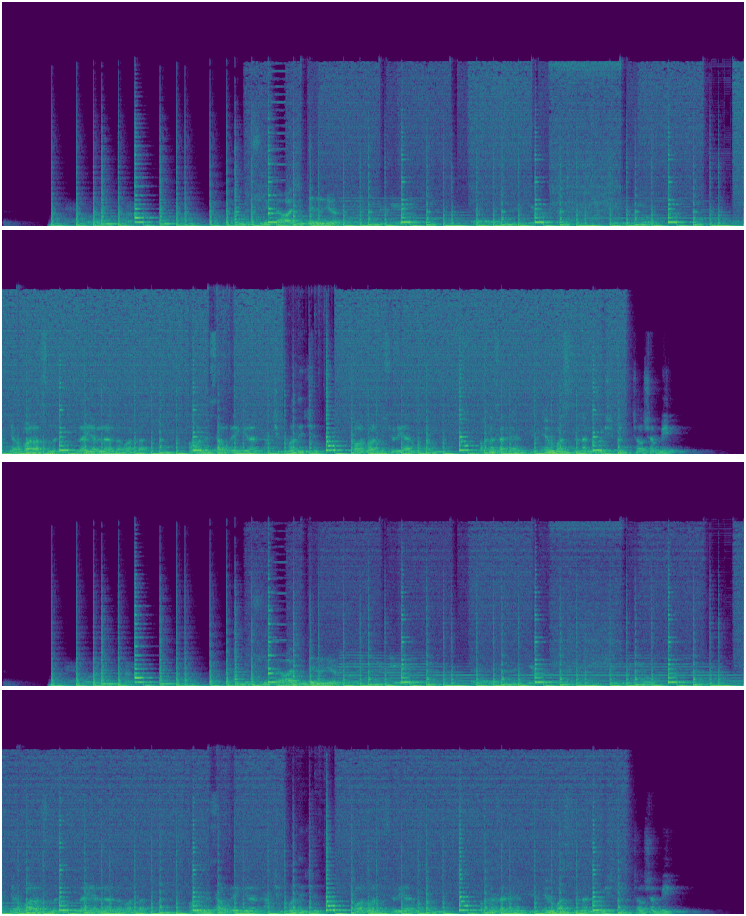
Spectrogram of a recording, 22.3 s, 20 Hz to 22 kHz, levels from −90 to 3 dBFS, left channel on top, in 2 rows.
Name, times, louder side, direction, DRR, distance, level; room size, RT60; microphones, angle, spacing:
sound 1, 0.7-20.5, equal, ahead, 0.6 m, -24 dB
voice 1, 0.9-2.1 4.0-6.2 6.5-6.7 7.0-10.0 10.9-11.3 13.9-15.4 18.1-19.2, equal, 75° right, -3 dB, 1.3 m, -39 dB
voice 2, 3.6-5.1 11.2-13.3 13.9-15.9 16.4-17.4 18.0-18.9 19.2-21.3, left 1 dB, 65° left, 4 dB, 0.8 m, -28 dB
sound 2, 3.6-20.5, left 4 dB, 40° left, 1.1 m, -42 dB
Trumpet, 4.9-12.5, right 6 dB, 45° right, 1.0 m, -45 dB
6.5 x 4.7 x 5.1 m, 0.83 s
head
